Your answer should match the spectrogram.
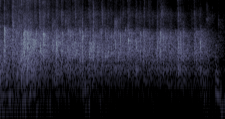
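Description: An audience at a distinguished seminar applauds to welcome a speaker, with steady, dense clapping that continues evenly throughout at moderate loudness.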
